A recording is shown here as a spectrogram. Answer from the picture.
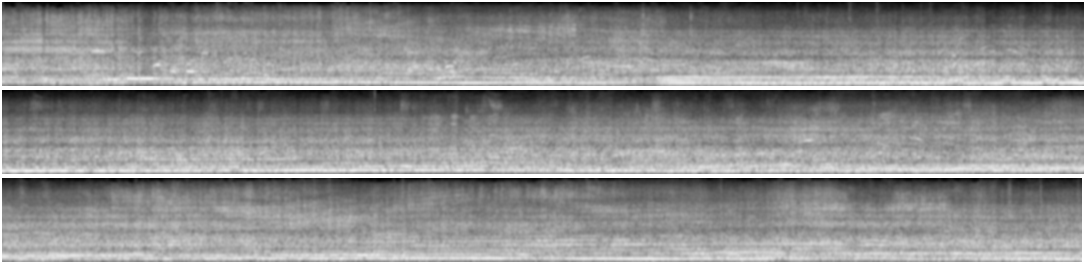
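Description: A pack of small four-cylinder Hornet-class compact cars racing on a dirt oval, several engines running hard at once in a steady, layered drone whose pitches rise and fall as the cars lift and accelerate through the turns.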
